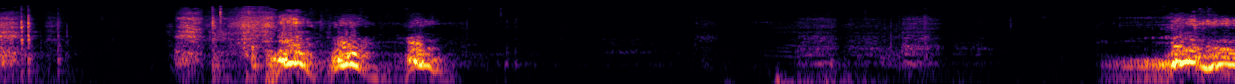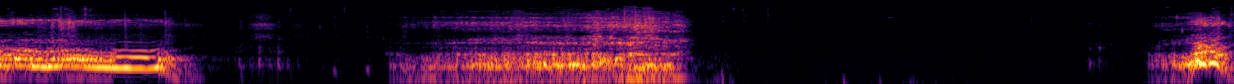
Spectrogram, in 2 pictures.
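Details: A Rottweiler, upset by a new garden flag in the yard, gives deep, gruff barks and rumbling growls in short bursts while a person talks. Its tail wags the whole time.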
